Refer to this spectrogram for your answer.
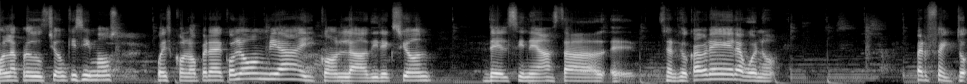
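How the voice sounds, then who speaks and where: A woman's medium-pitched, warm, upbeat voice at a fairly slow pace, with ordinary pitch variation, very even loudness, long, frequent pauses and music in the background. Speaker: podcast host. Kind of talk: podcast interview host talk.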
